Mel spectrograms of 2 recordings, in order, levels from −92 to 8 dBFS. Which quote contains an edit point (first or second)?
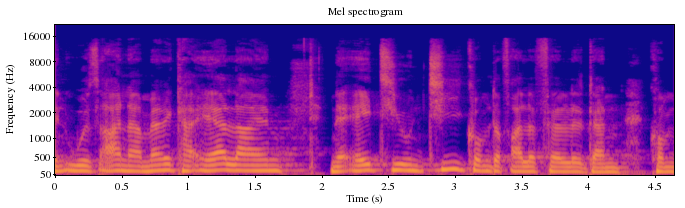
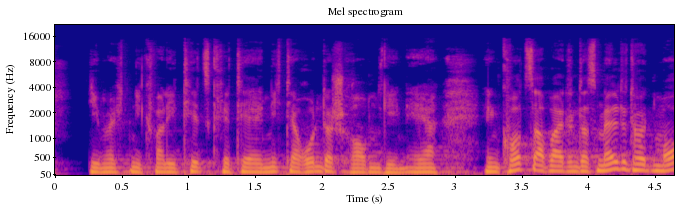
second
